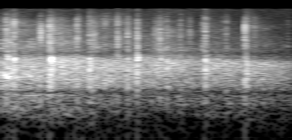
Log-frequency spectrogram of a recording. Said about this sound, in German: So, das ist, ihr könnt ruhig klatschen, das ist okay.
